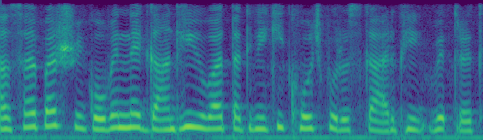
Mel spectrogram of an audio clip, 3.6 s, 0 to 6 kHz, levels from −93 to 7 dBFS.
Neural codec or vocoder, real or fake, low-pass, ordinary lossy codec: autoencoder, 48 kHz, 32 numbers a frame, DAC-VAE, trained on Japanese speech; fake; 5.4 kHz; none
